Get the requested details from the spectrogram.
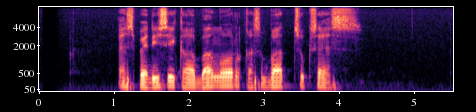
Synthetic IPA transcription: ʔɛspedisikabaŋɔrkasəbat̪̚suksɛs

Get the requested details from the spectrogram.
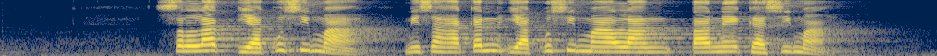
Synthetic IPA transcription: səlat̪̚jakusimamisaɦakənjakusimalant̪aneɡ̥a̤sima̰

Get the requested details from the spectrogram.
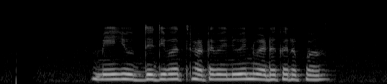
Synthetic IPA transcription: meːjud̪ːed̪iʋat̪ɾaʈəʋenuʋenʋæɖəkəɾəpa

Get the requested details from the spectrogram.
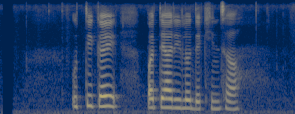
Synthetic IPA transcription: ut̪ːikʌjpʌt̪jaɾilod̪ekʰint͡sʰʌ

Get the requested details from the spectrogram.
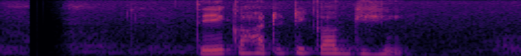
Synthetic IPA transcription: t̪eːkaɦaʈəʈikakɡiɦḭ̃ŋ

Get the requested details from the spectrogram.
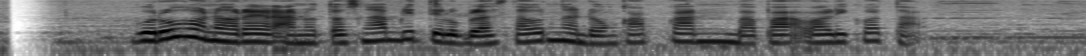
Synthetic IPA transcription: ɡuɾuɦɔnɔɾɛla̰nut̪ɔsŋab̚dit̪ilubəlast̪aɦʊnŋadɔŋkap̚kanbapa̰wa̰likɔt̪a̰

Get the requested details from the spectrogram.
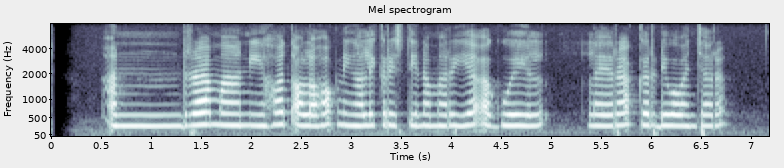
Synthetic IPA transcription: andɾamaniɦɔt̪ɔlɔɦɔk̚niŋalikɾist̪inamaɾiaʔaɡue | laeɾakərdiwawaɲt͡ʃaɾa

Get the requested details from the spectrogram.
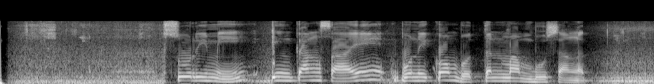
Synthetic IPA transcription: suɾimiiŋkaŋsaepunikɔmbot̪ənmambusa̰ŋə̰t̪̚

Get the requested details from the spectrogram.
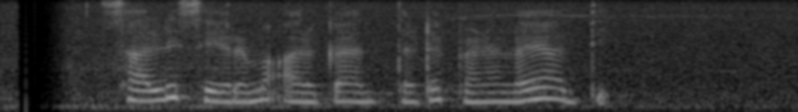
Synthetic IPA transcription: sɐlːiseːɾɐmɐ̰ʔɐɾɡaːnt̪ːɐʈəkɐnɐlɐjaːd̪i

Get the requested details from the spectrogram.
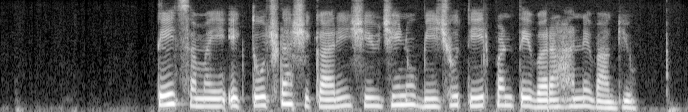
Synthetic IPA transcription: t̪ed͡ʒsəməjeʔek̚t̪ot͡ʃʰɽaʃɪkaɾiʃiʋd͡ʒinũbid͡ʒʱut̪iɾpəɳt̪eʋəɾaɦənːeʋaɡjũ

